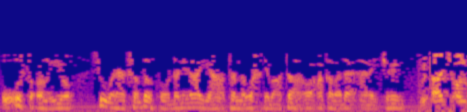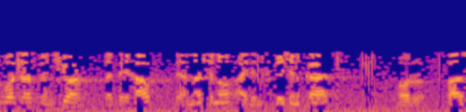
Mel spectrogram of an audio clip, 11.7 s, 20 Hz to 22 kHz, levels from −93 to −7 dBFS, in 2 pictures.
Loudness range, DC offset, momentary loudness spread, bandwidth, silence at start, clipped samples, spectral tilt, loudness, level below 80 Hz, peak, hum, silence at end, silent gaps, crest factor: 6 LU; under 0.1%; 11 LU; 4.1 kHz; 0 s; under 0.1%; -8.5 dB/octave; -28 LUFS; -50 dBFS; -10 dBFS; none; 0 s; none; 18 dB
